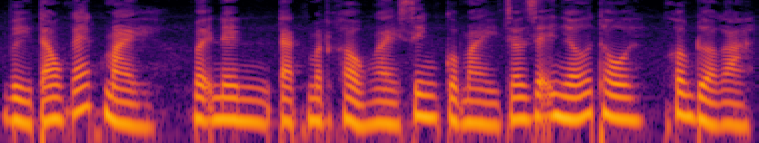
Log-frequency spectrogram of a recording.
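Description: A woman voicing a blunt, sharp-tongued young man in an audio story, with a deadpan, mocking manner. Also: deep voice, a little fast, no echo, close to an everyday voice.

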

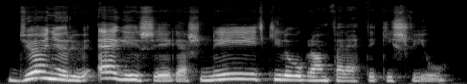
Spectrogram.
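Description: A woman reading a story, voicing a cheerful midwife who speaks in a bright, reassuring, unhurried way. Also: medium pitch, gravelly, close to an everyday voice. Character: cheerful female midwife, matter-of-fact.

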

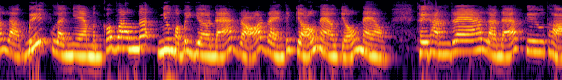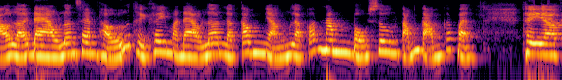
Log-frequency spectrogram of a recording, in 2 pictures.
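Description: A woman telling a ghost story in a chatty, casual way, often speaking to her listeners. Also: a little high. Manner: chatty, addresses listeners often, many fillers. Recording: echoey room.

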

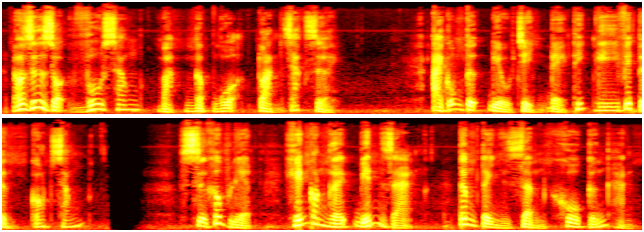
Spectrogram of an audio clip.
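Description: A man narrating a story in a measured, expressive way for a late-night reading. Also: lowish voice, slightly rough, dry recording.

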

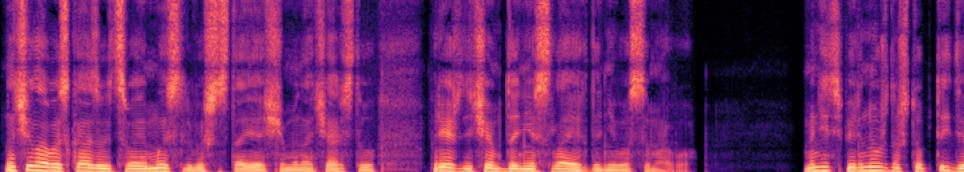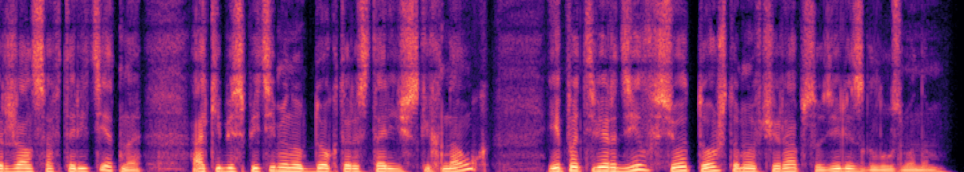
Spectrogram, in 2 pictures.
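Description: A man's voice: on the high side, lively intonation, fairly quick, few pauses, dark tone, no echo, studio quality, pitched above the performer's own voice, lightly acted. A man reading an audiobook, voicing an impulsive young woman detective in a raised, pleading voice. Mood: eager. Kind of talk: audiobook character voice.

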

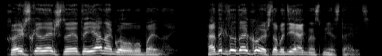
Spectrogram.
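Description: A man voicing a rude, angry middle-aged male millionaire who blusters and shouts in a hoarse voice. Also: medium pitch, animated, normal speed, no echo, studio quality, natural voice. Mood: indignant.

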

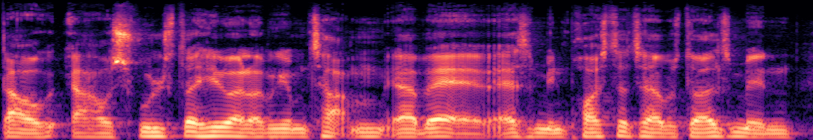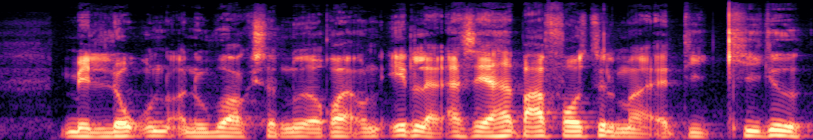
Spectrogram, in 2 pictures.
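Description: A man co-hosting a podcast, casually telling a personal story and acting out the people in it. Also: lowish voice. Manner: animated storyteller, acts out quoted voices. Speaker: podcast co-host.

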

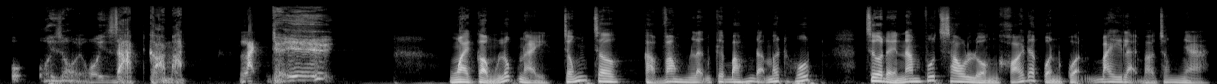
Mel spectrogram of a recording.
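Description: A man narrating a Vietnamese ghost story with a lively, dramatic delivery. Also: fairly low pitch, no echo, clean studio sound.

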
